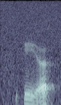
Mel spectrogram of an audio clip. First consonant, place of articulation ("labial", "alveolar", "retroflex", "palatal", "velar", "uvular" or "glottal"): glottal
